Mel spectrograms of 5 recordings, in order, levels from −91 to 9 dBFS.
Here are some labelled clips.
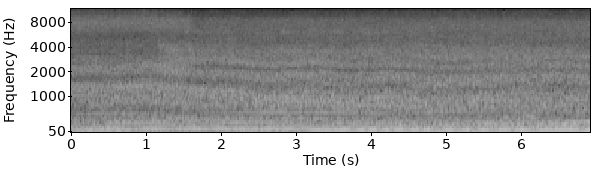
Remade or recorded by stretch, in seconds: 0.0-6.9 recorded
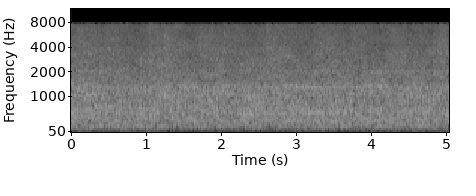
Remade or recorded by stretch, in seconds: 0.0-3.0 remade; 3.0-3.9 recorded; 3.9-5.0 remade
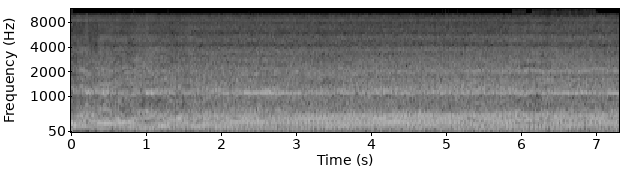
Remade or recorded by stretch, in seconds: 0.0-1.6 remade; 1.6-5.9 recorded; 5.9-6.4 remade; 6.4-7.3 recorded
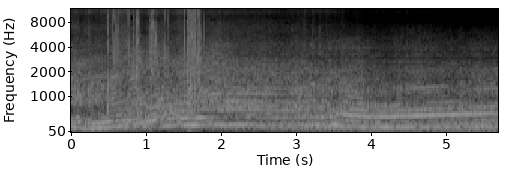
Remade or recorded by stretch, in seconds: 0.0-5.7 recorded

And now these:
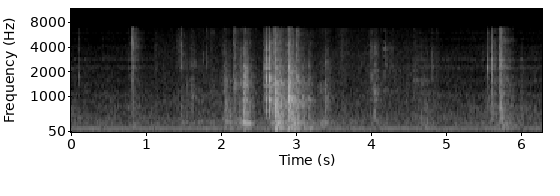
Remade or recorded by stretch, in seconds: 0.0-1.1 remade; 1.1-4.6 recorded; 4.6-6.3 remade

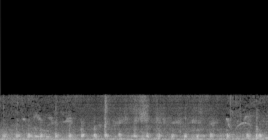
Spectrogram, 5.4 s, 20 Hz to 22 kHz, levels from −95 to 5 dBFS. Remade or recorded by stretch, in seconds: 0.0-1.5 recorded; 1.5-4.5 remade; 4.5-5.4 recorded

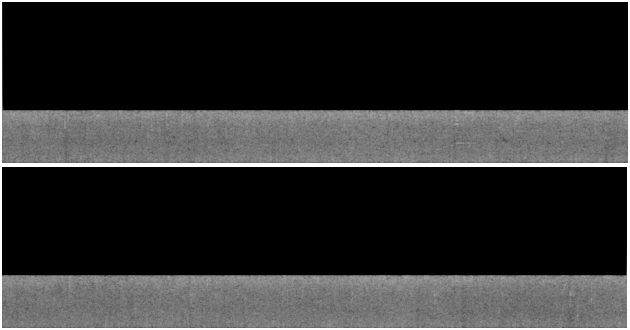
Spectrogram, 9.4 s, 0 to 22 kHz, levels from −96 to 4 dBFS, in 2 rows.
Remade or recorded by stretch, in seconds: 0.0-9.4 recorded

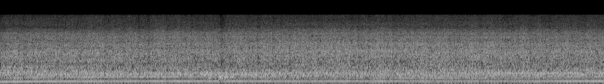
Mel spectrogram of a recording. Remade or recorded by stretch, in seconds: 0.0-6.0 recorded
